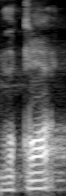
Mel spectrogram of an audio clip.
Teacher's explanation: الف سے پہلے زبر ہے، الف مدہ ہوگا، اس کو 1 الف کے برابر کھینچ کے پڑھیں گے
